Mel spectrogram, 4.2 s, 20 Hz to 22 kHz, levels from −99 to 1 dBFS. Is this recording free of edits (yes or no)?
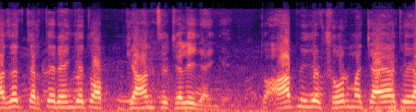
yes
